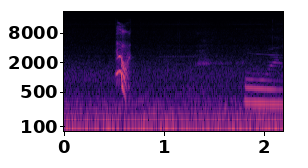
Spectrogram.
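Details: 2-day-old newborn girl hiccupping: a single short, sharp hiccup against quiet room noise, followed by a faint tonal sound.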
